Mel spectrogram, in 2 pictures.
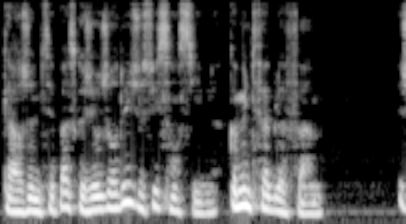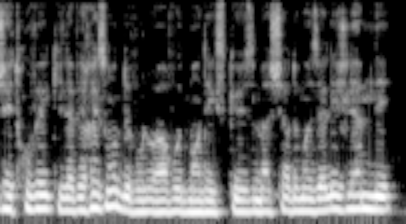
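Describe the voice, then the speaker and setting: A man's voice: mid-range voice, fairly quick, warm tone, slightly rough, lightly acted. A man voicing a fussy, talkative middle-aged male landlord who speaks emphatically, in a folksy way, for an audiobook. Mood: chatty.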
